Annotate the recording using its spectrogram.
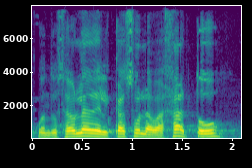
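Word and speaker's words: Lava Jato: se habla del caso la bajado o la barato porque así es como se pronuncia la jota en portugués el caso más sonado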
